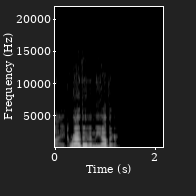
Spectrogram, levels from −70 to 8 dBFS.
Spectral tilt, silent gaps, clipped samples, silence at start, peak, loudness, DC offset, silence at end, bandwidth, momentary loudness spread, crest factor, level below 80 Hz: -6.5 dB/octave; none; under 0.1%; 0 s; -4 dBFS; -24 LUFS; under 0.1%; 0.95 s; 15 kHz; 11 LU; 22 dB; -66 dBFS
